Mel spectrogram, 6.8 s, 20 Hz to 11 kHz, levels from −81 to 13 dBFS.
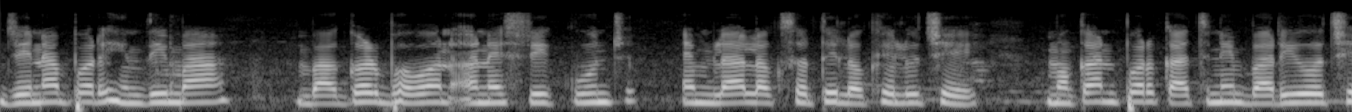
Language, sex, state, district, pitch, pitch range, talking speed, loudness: Gujarati, female, Gujarat, Valsad, 225 Hz, 215-235 Hz, 150 wpm, -14 LUFS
